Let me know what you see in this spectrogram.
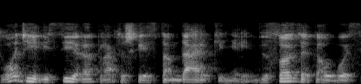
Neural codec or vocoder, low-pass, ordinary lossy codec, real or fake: codec, 16 kHz, 4 kbps, FreqCodec, larger model; 7.2 kHz; MP3, 64 kbps; fake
